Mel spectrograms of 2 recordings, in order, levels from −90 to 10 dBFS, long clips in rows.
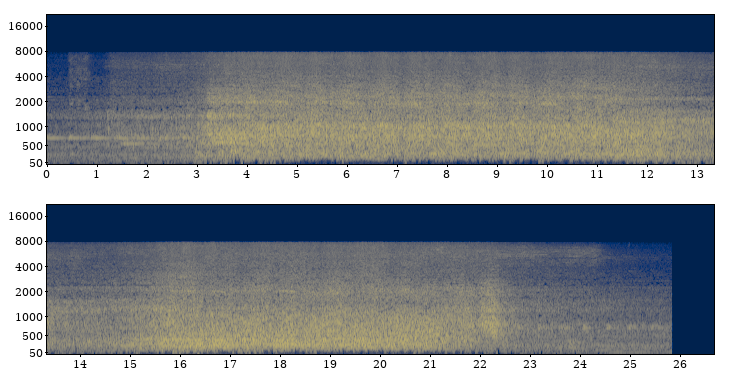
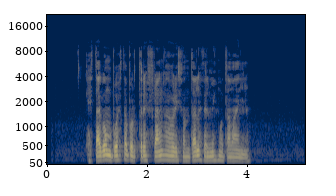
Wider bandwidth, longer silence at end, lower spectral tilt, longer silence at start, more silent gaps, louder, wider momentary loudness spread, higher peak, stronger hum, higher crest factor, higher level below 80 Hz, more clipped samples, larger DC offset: second, 8.2 kHz vs 9.2 kHz; second, 0.85 s vs 1.1 s; second, -3.5 dB/octave vs -6.5 dB/octave; second, 0 s vs 0.8 s; neither; first, -17 LUFS vs -26 LUFS; first, 16 LU vs 11 LU; first, -2 dBFS vs -6 dBFS; neither; about the same, 16 dB vs 20 dB; first, -50 dBFS vs -66 dBFS; neither; neither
